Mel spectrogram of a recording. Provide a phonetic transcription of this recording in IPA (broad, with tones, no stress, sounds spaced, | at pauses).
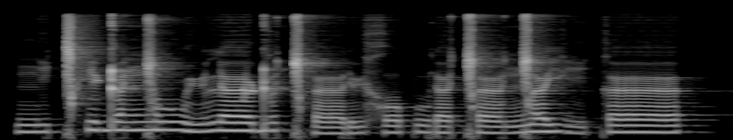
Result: ŋ i˨ ǀʰ i˦ ɖ œ˦ ŋ͡ǀ u˦ w y˨˦ l œː˦ ɖ ɵ˦ ǀʰ œː˨ ɾ y˦˨ x o˦ p u˦ ɾ œ˦ ǀ œː˦ ŋ͡ǀ œ˦ j iː˨ k œː˦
